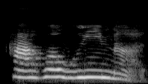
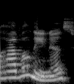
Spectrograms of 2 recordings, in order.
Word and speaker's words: javelina: you the Three Little Javelinas. Javelinas. Ooh, that's a tricky word, huh, Ron? Let's count it out. Javelina. Whoa, how many syllables? Javelina. How many? 3. 4. 4 syllables. Javelina.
